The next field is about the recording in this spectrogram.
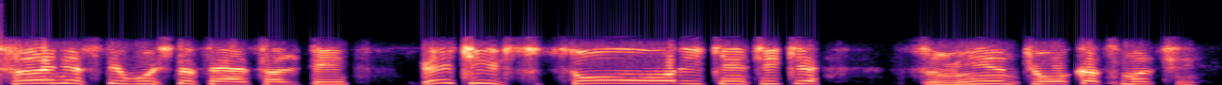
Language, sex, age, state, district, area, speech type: Kashmiri, male, 45-60, Jammu and Kashmir, Srinagar, rural, conversation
